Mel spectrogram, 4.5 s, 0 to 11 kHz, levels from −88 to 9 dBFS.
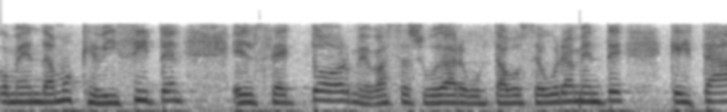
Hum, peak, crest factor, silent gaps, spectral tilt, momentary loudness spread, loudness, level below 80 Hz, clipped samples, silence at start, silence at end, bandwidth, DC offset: none; -4 dBFS; 14 dB; none; -7 dB/octave; 3 LU; -18 LUFS; -38 dBFS; under 0.1%; 0 s; 0 s; 6 kHz; under 0.1%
